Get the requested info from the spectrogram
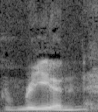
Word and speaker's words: Rian: I wanted to delve into the character, and just for the sake of argument, Lawrence, her name is pronounced Rian, and I chose that name. It's Irish, and it is used as both a boy's and a girl's name, and that's going to become very germane as the narrative progresses.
